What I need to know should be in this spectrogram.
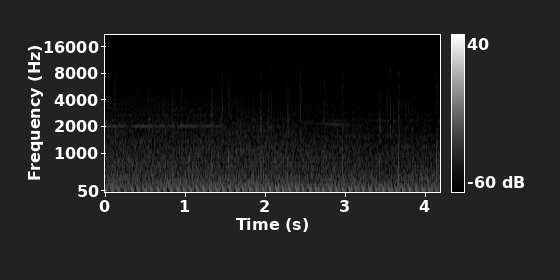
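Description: Footsteps thud on stairs.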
